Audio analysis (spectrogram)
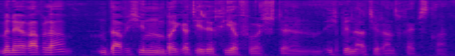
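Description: An actor playing a skeptical, wry senior police detective in a German radio play. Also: male voice, deep voice, fairly quick. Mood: composed, courteous.

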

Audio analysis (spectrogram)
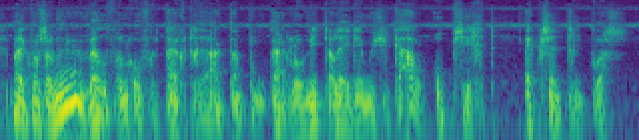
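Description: A man's voice: a bass voice, huge pitch swings, normal speed, gravelly, a little hiss or hum, exaggerated voice. An actor playing an earnest, brooding man who recounts his tale in literary language in a Dutch radio drama. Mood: reflective.

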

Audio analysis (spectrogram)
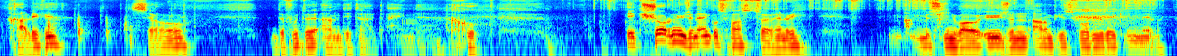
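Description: An actor playing a polite, obliging inventor of a contraption in a radio drama, deferential, with a Flemish accent. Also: male voice, lowish voice, expressive, unhurried, long pauses, darkish tone, a little hiss or hum. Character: deferential male maker of a stretching machine.

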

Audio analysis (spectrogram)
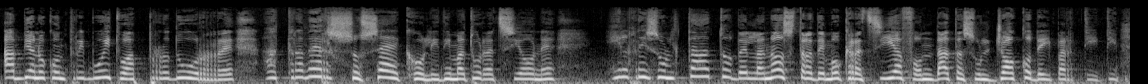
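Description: A woman reading a scripted dramatic monologue for radio in a deliberate, rhetorical manner, with emphatic pauses. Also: high voice, a little mellow. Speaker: actress reading an adapted essay on radio.

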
